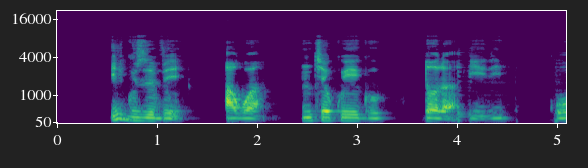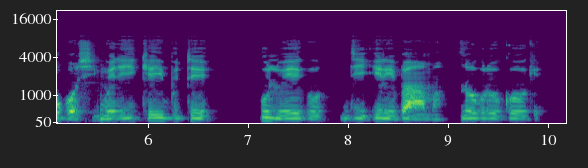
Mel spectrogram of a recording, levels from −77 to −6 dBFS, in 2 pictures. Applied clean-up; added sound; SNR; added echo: neural mask model DeepFilterNet 3.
